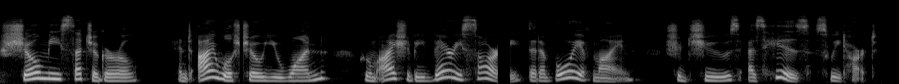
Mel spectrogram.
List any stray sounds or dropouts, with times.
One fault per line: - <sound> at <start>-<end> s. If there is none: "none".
- dropout at 2.4-2.4 s
- dropout at 5.0-5.1 s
